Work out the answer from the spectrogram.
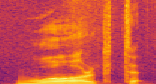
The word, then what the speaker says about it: worked: We usually pronounce the ending of these verb with the sound ta. With the sound ta. For example, we say liked. Liked. Also, worked.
